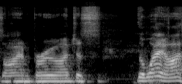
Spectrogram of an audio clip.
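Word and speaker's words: Irn-Bru: Yeah, the English, the Americans say earn brew. They're like, it's iron brew, not earn brew.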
